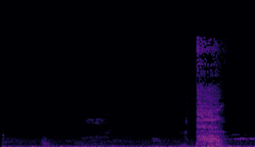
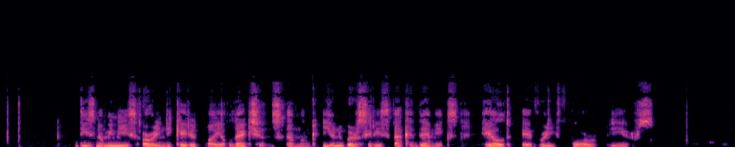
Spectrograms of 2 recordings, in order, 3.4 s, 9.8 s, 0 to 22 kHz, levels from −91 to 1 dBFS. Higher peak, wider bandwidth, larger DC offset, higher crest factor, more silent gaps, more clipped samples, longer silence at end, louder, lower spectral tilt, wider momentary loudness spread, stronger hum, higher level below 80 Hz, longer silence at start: second, -38 dBFS vs -12 dBFS; first, 16.5 kHz vs 9.8 kHz; neither; about the same, 22 dB vs 18 dB; neither; neither; second, 0 s vs 1.1 s; second, -53 LUFS vs -29 LUFS; second, -2.5 dB/octave vs -4.5 dB/octave; first, 19 LU vs 11 LU; neither; first, -64 dBFS vs -76 dBFS; second, 0.05 s vs 1 s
